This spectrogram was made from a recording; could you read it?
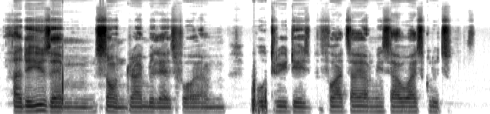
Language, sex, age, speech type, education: Nigerian Pidgin, male, 15-29, spontaneous, tertiary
